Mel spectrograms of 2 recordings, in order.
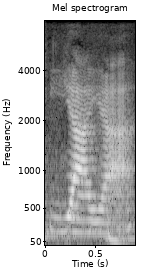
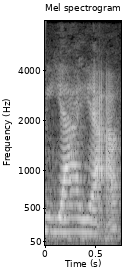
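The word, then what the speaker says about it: Yahya: back over to the boys side we have Yaya so y-a-h-y-a yeah yeah I have actually been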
